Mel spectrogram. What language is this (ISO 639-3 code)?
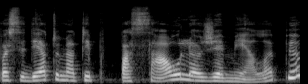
lit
